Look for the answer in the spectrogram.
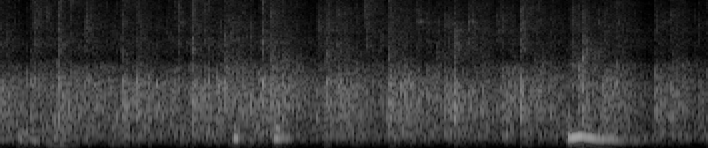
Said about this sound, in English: So I would suggest another round of applause for the two of them. Thank you so much for being here.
